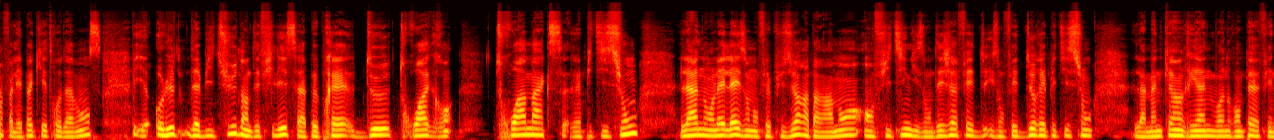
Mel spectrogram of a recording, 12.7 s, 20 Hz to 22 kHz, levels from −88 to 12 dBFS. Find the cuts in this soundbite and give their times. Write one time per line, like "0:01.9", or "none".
0:01.3
0:05.7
